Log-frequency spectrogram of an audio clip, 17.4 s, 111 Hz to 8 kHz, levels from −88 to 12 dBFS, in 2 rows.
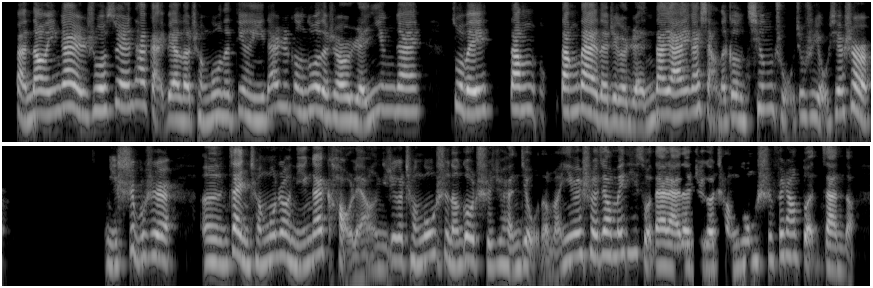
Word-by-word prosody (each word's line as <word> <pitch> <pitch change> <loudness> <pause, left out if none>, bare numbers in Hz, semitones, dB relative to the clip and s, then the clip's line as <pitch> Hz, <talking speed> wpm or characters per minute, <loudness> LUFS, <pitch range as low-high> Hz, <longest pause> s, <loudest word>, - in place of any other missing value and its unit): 反 205 - 0
倒 265 0 +6
应 270 +2 -4
该 325 -1 +6
是 255 - -1
说， 290 +2 +2
虽 315 +3 -1
然 320 0 +3
它 350 0 0
改 - - -4
变 225 -1 +2
了 210 - +3
成 210 -1 -8
功 245 +2 -4
的 240 -1 -5
定 255 +1 -6
义， 215 0 -4
但 315 +2 -2
是 325 - -8
更 295 -4 -5
多 300 +1 +3
的 260 -4 +1
时 235 - -3
候 215 - +6
儿， 220 - +1
人 205 +4 -1
应 295 0 -9
该 285 -1 0 0.3
作 325 -3 -2
为 280 +2 +5
当 300 -1 +4 0.2
当 285 0 +5
代 290 -4 +7
的 220 -3 0
这 215 0 -4
个 200 - 0
人， 185 0 -3
大 265 +3 +3
家 250 -1 +5
应 270 - -2
该 290 +1 +1
想 300 -10 -6
得 195 - -4
更 230 -1 -3
清 310 +8 -5
楚， 240 -8 -12
就 250 - -9
是 245 0 -9
有 - - -5
些 265 0 -2
事 275 - +3
儿， - - +4 1.0
你 205 -2 -8
是 320 +11 -4
不 265 +2 -7
是， 260 -4 +2 0.3
嗯， 230 -1 -2
在 305 - +6
你 220 - -3
成 215 0 -5
功 260 +2 -3
之 280 - 0
后 270 - 0
你 210 -3 -5
应 205 - -6
该 290 +3 +4
考 - - -4
量， 185 - -8
你 185 - -15
这 245 - -6
个 245 - -1
成 230 -2 -6
功 270 +3 0
是 285 - -7
能 205 -2 -2
够 250 0 +1
持 205 -3 -7
续 215 - -9
很 195 -2 -5
久 475 - -5
的 - - -9
吗？ - - -9
因 245 +3 -4
为 280 - +2
社 290 -2 -1
交 290 0 +3
媒 280 0 -1
体 300 0 -8
所 310 - -3
带 210 0 +4
来 195 -2 +4
的 200 - +3
这 205 - -15
个 195 - +3
成 190 -1 -10
功 220 +2 -6
是 250 +1 -7
非 275 - -3
常 275 -1 -1
短 305 - -2
暂 190 -3 +2
的， - - -9
255 Hz, 350 characters per minute, -24 LUFS, 215-290 Hz, 1.0 s, 代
